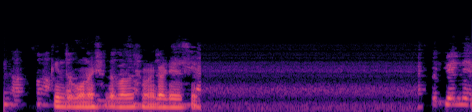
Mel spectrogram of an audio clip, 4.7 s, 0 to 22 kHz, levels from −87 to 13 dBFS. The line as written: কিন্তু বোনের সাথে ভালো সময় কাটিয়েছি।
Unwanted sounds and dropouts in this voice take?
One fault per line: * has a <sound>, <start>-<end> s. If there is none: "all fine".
all fine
